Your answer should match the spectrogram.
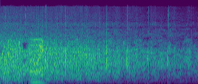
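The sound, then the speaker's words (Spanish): An audience applauds after a musical performance opening the fourth season of the show Metido en mi garaje, with dense, steady clapping that fills the whole few seconds, holding at a fairly even loudness and easing off slightly toward the end. “Un aplauso.”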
